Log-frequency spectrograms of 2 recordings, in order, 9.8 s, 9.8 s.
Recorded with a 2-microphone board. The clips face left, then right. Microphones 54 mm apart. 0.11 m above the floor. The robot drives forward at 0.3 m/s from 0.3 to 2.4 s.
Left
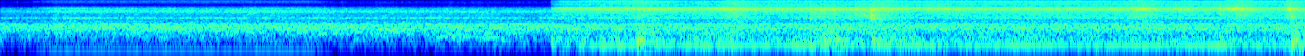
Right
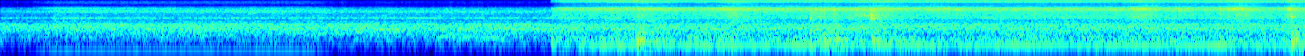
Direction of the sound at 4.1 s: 15° right (ahead or behind).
